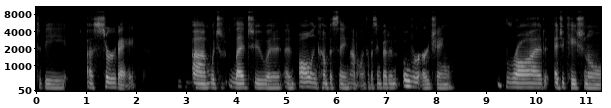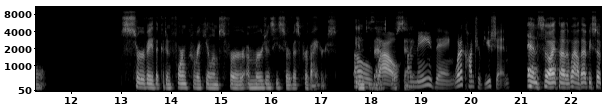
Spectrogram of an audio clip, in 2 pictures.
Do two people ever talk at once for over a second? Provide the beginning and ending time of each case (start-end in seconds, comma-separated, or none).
17.7-18.9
